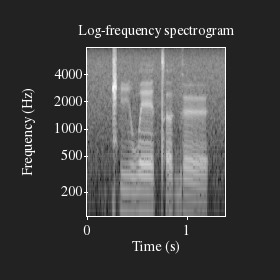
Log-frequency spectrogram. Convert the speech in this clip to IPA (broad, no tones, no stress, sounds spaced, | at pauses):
ǁ i w e tʼ ə ɡ ø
